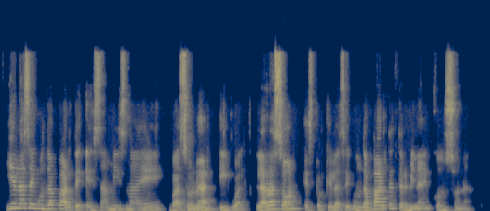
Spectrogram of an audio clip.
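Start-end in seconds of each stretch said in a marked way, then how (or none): none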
